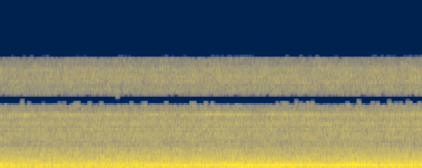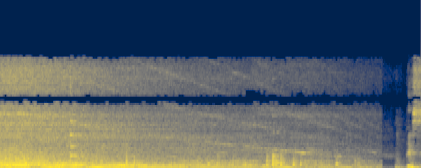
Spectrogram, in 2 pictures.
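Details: WantJoin commercial blender blending thick hummus on smoothie mode under the soundproof shield: strong steady whir with rushing hiss, then pitch slides smoothly down as the motor coasts to a stop; normal under load.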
